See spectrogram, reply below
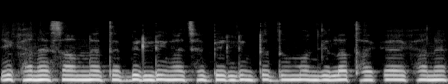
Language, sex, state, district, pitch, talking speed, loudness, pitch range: Bengali, female, West Bengal, Dakshin Dinajpur, 210 Hz, 120 wpm, -11 LUFS, 205-215 Hz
